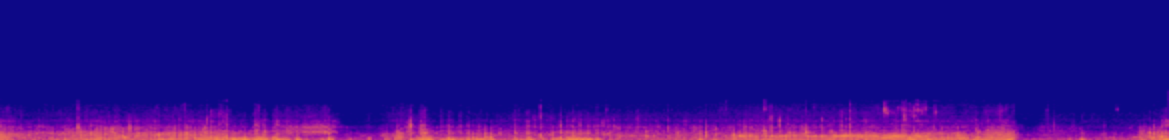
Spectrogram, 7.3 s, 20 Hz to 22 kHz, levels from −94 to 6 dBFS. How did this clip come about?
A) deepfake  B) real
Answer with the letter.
A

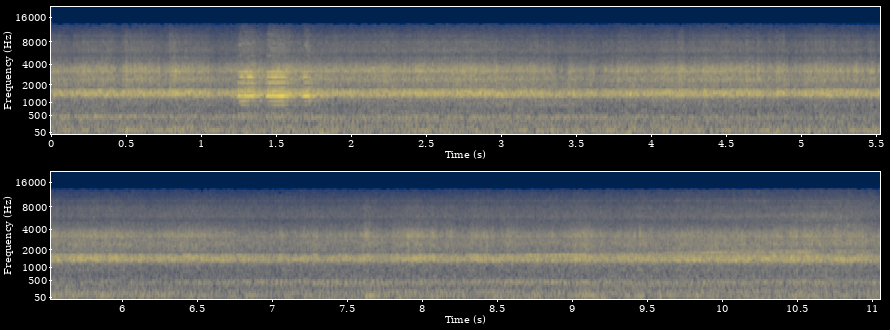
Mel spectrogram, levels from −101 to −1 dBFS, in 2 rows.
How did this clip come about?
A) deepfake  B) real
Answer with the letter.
B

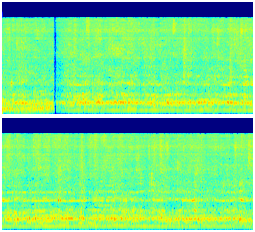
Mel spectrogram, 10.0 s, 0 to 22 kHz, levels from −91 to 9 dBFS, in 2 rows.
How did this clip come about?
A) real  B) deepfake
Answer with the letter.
B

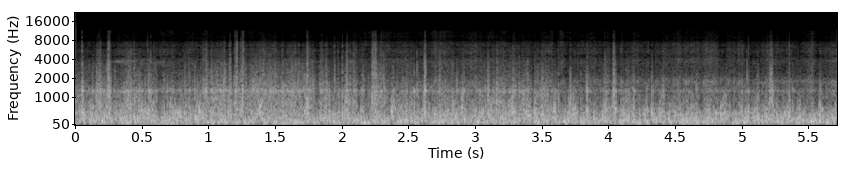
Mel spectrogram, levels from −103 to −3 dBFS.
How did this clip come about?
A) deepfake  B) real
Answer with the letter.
A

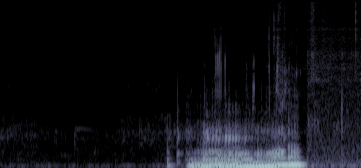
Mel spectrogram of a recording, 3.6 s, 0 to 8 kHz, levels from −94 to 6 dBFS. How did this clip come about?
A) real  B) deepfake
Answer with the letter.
B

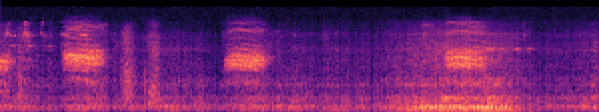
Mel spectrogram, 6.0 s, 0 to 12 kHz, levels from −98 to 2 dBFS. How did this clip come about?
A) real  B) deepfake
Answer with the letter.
A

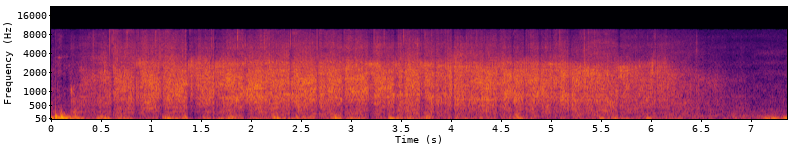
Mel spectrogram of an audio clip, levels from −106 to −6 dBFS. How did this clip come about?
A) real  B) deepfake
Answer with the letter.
B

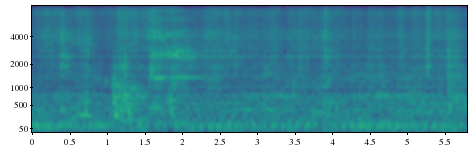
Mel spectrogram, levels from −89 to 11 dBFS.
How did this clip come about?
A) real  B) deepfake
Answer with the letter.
B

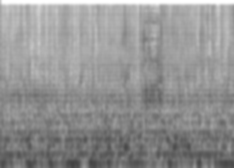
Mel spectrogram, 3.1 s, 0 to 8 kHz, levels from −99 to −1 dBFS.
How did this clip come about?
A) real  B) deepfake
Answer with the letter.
B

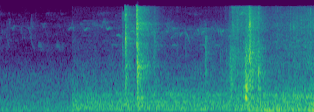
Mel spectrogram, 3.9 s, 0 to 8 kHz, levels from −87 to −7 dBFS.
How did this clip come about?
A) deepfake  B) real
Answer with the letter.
B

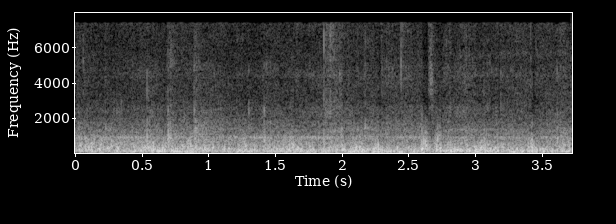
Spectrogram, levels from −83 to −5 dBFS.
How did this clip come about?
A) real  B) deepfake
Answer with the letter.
A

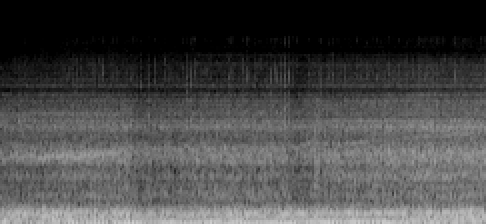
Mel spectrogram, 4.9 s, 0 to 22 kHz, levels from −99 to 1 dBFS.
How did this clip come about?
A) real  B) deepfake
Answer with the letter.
A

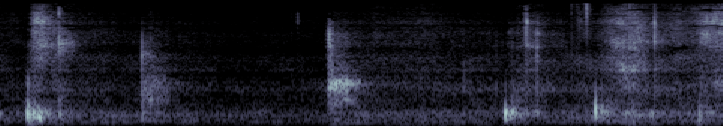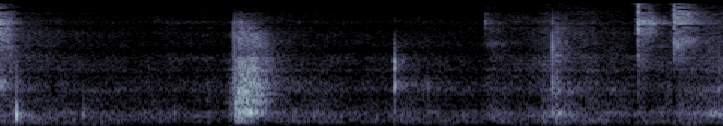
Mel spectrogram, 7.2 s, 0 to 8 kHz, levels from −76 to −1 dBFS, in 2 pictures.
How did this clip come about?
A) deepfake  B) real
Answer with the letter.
A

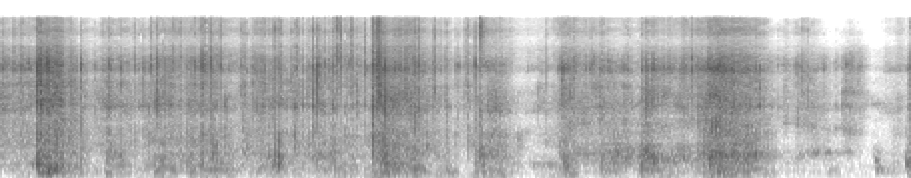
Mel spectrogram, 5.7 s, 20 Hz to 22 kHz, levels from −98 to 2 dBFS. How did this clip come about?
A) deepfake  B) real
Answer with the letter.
A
